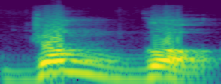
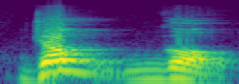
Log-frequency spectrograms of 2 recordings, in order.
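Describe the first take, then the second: First: The first vowel sounds like 'o'. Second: The first vowel sounds like 'o'.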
